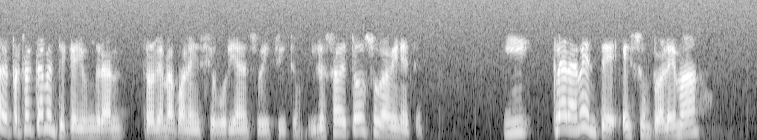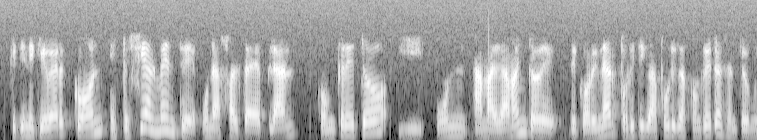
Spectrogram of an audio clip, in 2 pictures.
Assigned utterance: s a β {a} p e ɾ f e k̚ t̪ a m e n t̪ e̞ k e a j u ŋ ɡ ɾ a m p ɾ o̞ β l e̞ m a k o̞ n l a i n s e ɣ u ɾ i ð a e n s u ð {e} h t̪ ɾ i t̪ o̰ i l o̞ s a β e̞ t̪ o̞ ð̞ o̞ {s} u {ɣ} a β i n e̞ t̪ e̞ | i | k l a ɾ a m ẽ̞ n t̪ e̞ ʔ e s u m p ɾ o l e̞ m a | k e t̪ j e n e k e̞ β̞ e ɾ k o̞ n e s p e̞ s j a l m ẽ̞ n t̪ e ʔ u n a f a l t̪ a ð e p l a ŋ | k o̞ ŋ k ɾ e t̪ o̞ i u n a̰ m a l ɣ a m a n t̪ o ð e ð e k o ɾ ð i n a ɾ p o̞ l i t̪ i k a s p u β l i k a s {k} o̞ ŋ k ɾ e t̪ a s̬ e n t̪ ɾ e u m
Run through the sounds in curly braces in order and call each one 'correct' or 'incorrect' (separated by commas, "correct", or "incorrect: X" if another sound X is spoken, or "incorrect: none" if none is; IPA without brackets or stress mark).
incorrect: e, incorrect: i, correct, correct, correct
